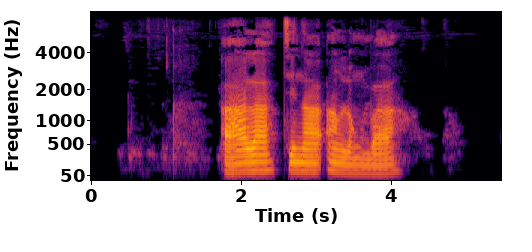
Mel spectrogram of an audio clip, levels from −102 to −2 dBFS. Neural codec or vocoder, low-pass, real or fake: none; 7.2 kHz; real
